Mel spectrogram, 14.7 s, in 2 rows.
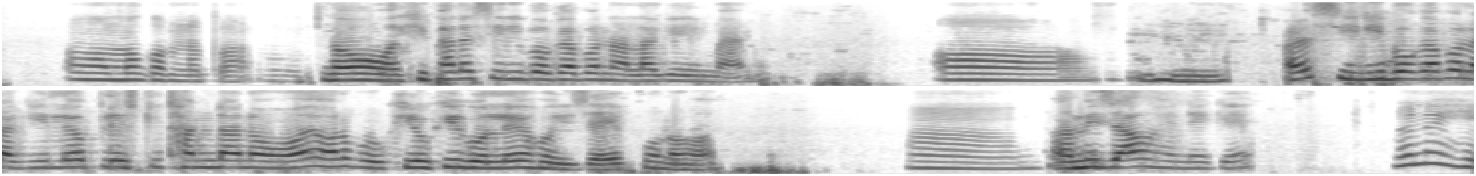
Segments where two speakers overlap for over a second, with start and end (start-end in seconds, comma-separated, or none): none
